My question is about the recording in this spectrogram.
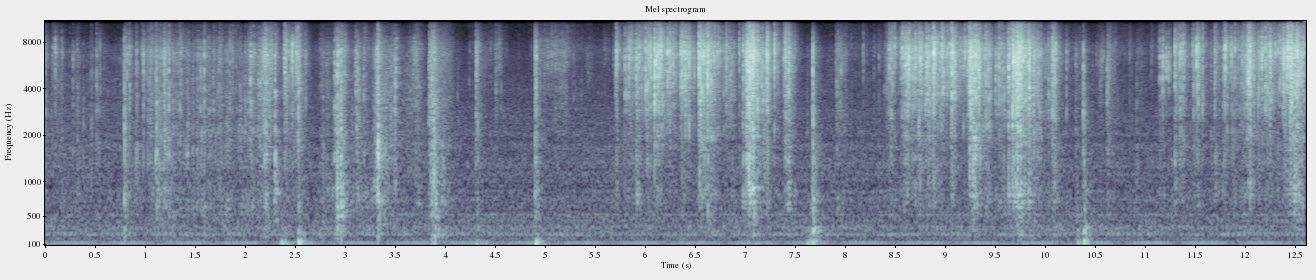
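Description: Foil trading-card pack wrappers and cards being handled, crinkling and rustling in irregular bursts with scattered clicks. The rustling grows louder about six seconds in and again near nine and eleven seconds.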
